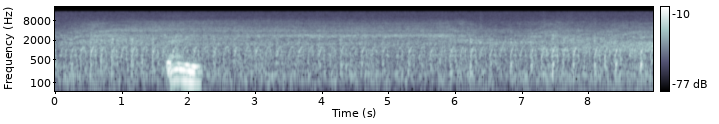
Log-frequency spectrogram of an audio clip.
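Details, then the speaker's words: MacBook Pro SuperDrive trying to copy a badly damaged copy of an iWork CD: steady, loud, high whirring hiss with rapid fluttering ticks as the drive spins hard struggling to read the disc, until it finally finishes. "MacBook Pro going crazy. Dear God. I have an iWork CD. Put it in there. I can't hear it. It's making a really. Disc is going crazy."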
